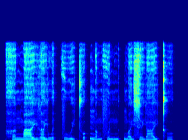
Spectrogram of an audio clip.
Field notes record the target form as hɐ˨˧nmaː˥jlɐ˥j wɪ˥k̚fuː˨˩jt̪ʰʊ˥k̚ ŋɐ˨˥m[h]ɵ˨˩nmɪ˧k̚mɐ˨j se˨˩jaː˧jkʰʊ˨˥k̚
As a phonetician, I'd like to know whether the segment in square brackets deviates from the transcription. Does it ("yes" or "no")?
yes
